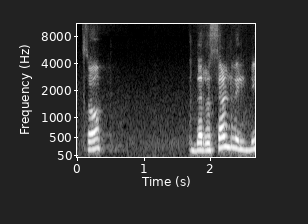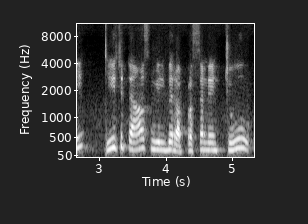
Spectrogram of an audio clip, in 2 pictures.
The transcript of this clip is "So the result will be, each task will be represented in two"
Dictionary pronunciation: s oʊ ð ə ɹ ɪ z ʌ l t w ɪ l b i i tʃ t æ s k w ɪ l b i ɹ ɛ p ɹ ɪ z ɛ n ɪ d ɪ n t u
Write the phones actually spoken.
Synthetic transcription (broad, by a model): s oʊ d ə ɹ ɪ s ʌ l t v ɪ l b i i tʃ t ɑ s k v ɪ l b i ɹ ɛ p ɹ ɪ s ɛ n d ɪ n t u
